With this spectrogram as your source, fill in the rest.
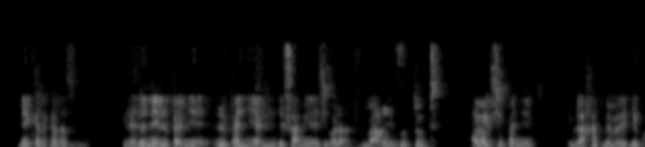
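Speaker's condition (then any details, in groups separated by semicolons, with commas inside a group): No condition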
